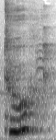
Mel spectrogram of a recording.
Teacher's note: Le T est une dentale, donc la langue vient contre les dents pour faire le son. Tout, et sur le T, vous remettez un tout petit peu d'abdominaux.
